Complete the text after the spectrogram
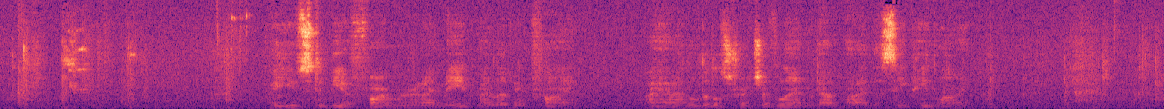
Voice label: headset test spoken 5ft amp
